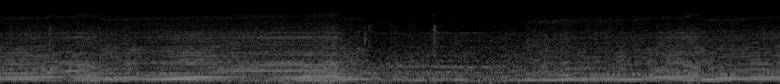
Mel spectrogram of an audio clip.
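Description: A Williams Formula 1 car in the F1 2019 video game screams along at high engine power. Its pitch climbs and drops sharply at each gear change every second or two, heard steadily and fairly quietly with no voices.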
